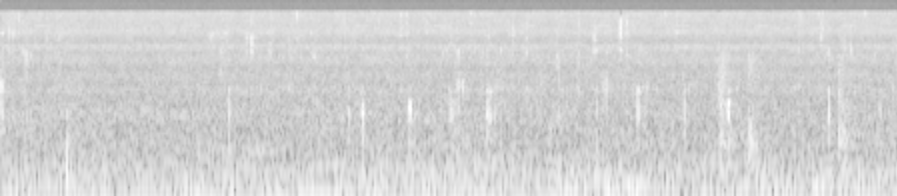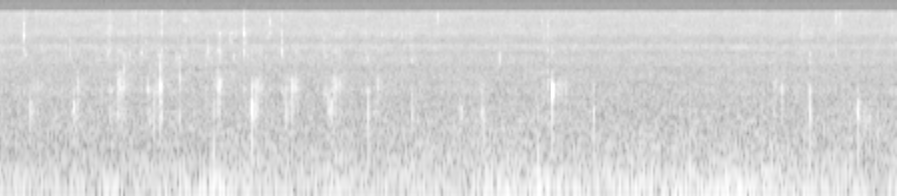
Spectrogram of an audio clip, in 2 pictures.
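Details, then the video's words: Domestic cat drinking water indoors, close recording: a steady run of soft, quick clicking laps, several per second, over a low constant room hum, with no talking. "ASMR Cat: Drinking, Lapping and Licking Water"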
